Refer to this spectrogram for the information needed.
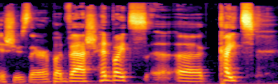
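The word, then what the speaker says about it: Kaite: But the flashback with Kate shows that his father wants him to be a kind of person that does things for others, but Kite, sorry, it's spelled weird. It's K-A-I-T-E, but it's pronounced Kite.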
